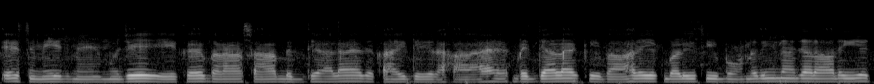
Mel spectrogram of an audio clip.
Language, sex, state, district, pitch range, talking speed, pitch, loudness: Hindi, male, Chhattisgarh, Kabirdham, 125-140 Hz, 160 wpm, 130 Hz, -31 LUFS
